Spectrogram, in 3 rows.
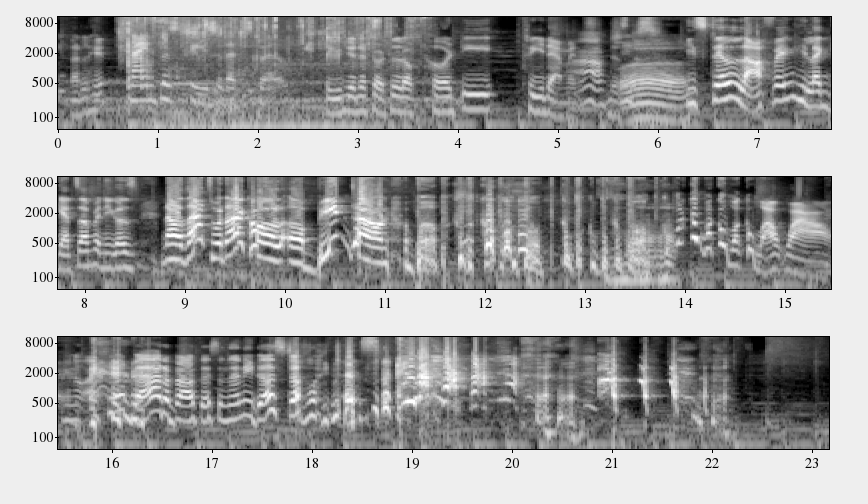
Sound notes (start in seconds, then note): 12.1 beatboxes; 18.0 laughter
